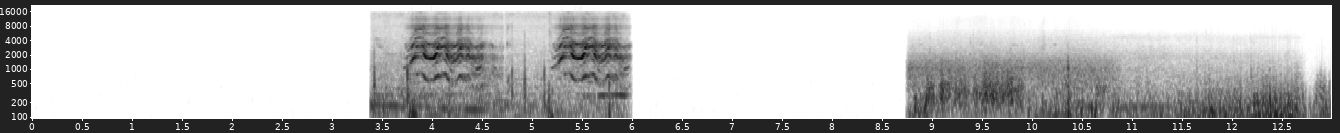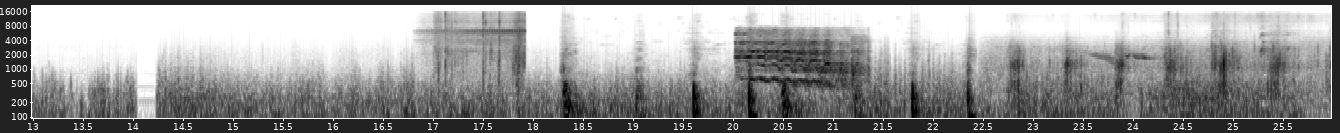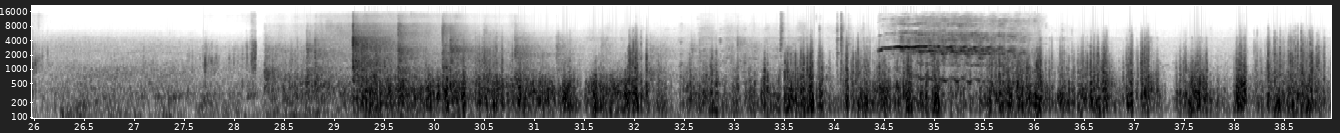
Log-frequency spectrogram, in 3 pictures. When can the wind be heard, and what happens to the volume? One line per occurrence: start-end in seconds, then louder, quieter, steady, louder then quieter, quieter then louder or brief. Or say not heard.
8.7-38.9 louder.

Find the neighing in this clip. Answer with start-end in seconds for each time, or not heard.
3.4-6.0, 20.0-21.4, 34.4-36.1.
